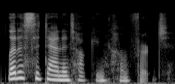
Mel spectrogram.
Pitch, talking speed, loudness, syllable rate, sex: 215 Hz, 275 wpm, -20 LUFS, 5.8 syllables/s, female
